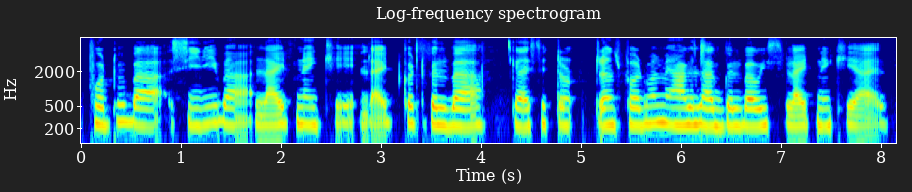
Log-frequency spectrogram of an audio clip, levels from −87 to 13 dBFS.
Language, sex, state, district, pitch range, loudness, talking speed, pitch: Bhojpuri, female, Bihar, East Champaran, 225-245 Hz, -26 LUFS, 170 wpm, 230 Hz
